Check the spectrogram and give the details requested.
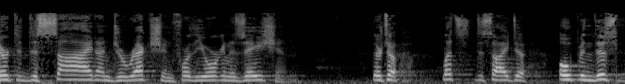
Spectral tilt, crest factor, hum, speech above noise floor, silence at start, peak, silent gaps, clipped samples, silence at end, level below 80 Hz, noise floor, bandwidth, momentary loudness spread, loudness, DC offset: -4 dB/octave; 18 dB; none; 30 dB; 0 s; -6 dBFS; none; under 0.1%; 0 s; -52 dBFS; -53 dBFS; 11.5 kHz; 9 LU; -24 LUFS; under 0.1%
